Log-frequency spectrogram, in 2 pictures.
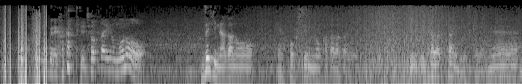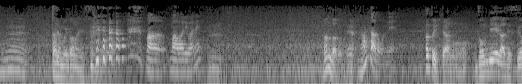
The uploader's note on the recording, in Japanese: それにしても10/16収録分は雑音が酷いです。すみません。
